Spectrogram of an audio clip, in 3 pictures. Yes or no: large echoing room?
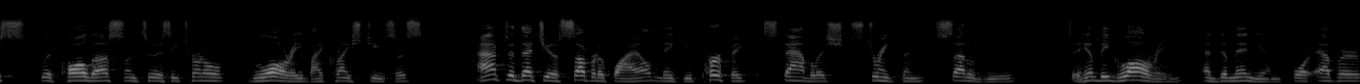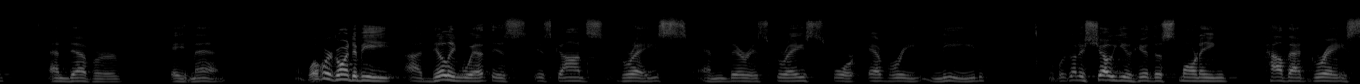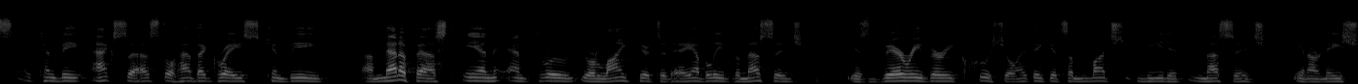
yes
